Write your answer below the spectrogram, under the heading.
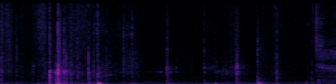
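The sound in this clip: Faint brushing and snapping of tarot cards being shuffled by hand, with a few soft taps and rustles at uneven intervals and no voices.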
